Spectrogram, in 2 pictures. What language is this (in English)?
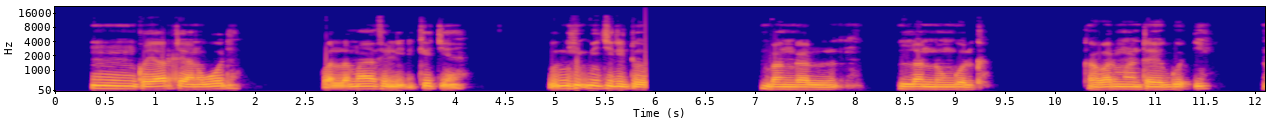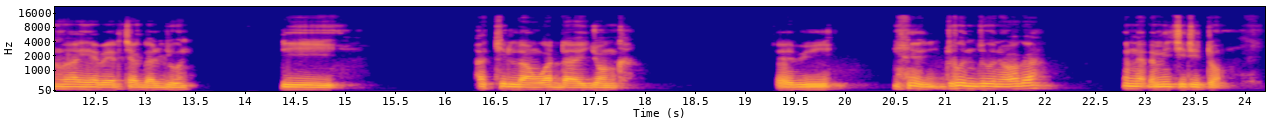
Maasina Fulfulde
